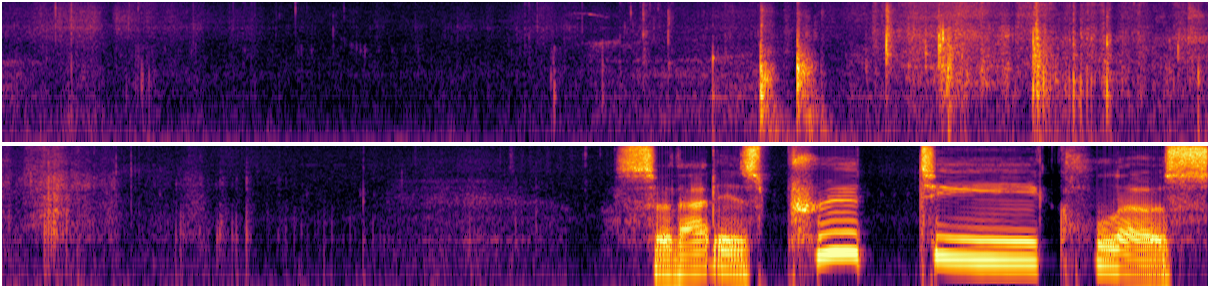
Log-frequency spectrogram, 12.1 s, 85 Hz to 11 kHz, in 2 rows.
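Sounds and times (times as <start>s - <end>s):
paper crackling: 4.2s - 7.6s.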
